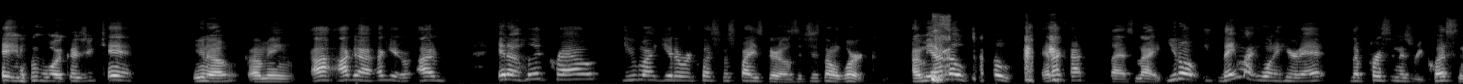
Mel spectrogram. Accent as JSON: {"language": "English", "town": "Atlanta", "region": "Georgia", "country": "United States", "tie": "born or raised there", "moved": "as an adult", "lives_now": "San Antonio, United States", "said": "I grew up in Atlanta."}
